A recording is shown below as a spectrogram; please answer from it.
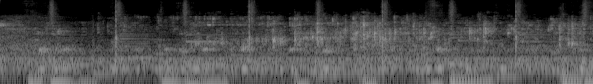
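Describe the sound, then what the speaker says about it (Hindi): Water pours steadily over ice cubes into a glass of aam panna, a continuous close splashing stream with faint rhythmic thumps underneath. "इसके ऊपर हम डालेंगे पानी"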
